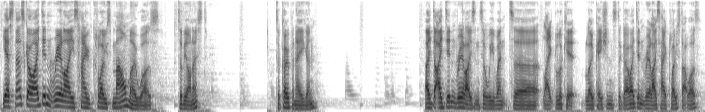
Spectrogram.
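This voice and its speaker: A man's voice: lowish voice, a little slow, long pauses, faint music behind. A young man, chatting casually on a stream and reading chat aloud with lots of restarts. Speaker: gaming streamer.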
